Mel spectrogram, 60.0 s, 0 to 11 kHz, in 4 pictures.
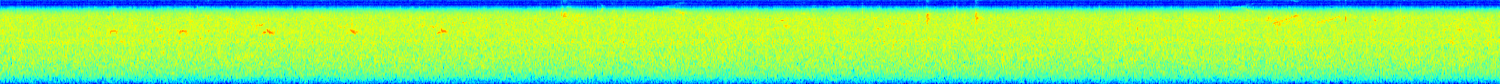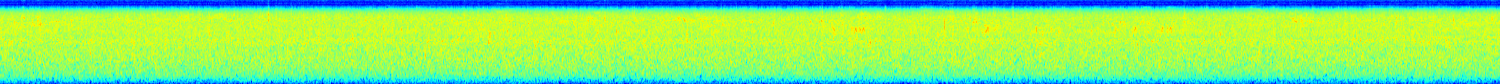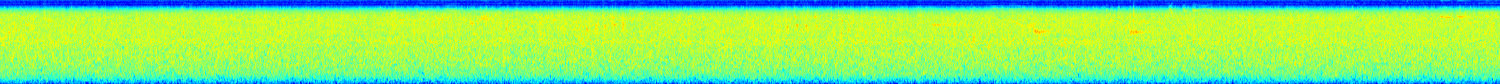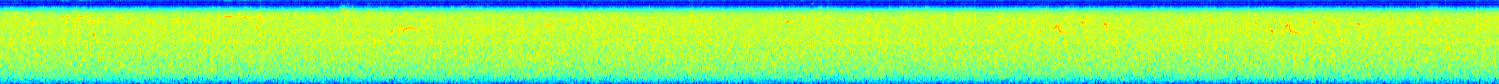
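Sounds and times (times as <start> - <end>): stream water rushing: 0.0 - 59.9.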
